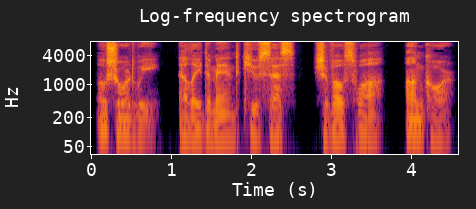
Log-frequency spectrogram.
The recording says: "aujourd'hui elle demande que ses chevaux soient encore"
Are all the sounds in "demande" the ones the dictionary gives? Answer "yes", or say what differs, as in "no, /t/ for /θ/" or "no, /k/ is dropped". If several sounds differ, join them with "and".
yes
